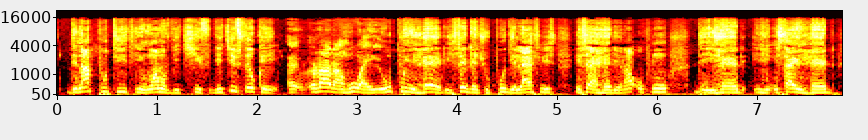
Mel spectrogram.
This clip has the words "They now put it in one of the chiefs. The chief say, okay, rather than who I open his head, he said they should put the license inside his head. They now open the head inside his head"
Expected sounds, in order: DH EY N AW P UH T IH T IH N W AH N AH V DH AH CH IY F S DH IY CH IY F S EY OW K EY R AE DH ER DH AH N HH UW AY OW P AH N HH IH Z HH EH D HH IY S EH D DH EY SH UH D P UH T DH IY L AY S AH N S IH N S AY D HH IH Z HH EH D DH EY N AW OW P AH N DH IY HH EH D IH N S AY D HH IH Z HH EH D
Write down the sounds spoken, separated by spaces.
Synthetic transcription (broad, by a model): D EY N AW P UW T IH T IH N W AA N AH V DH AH CH IY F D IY CH IY F S EY OW K EY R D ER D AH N HH UW AY OW P AH N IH HH EH D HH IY S EH D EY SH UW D P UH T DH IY L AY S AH S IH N S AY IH HH EH D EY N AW OW P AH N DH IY HH EH D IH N S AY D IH HH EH D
